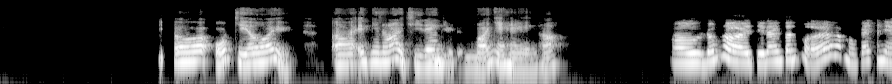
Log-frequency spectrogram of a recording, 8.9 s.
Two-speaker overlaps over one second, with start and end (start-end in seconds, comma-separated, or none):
none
